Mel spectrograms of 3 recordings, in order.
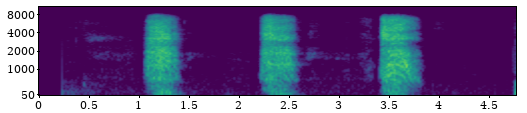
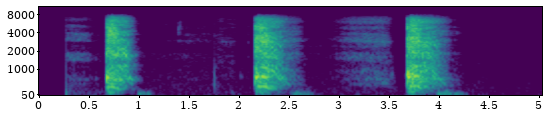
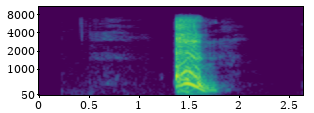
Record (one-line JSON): {"exhalation_length": "4.8 s", "exhalation_amplitude": 21808, "exhalation_signal_mean_std_ratio": 0.35, "three_cough_length": "5.0 s", "three_cough_amplitude": 30271, "three_cough_signal_mean_std_ratio": 0.31, "cough_length": "2.6 s", "cough_amplitude": 30633, "cough_signal_mean_std_ratio": 0.31, "survey_phase": "beta (2021-08-13 to 2022-03-07)", "age": "45-64", "gender": "Female", "wearing_mask": "No", "symptom_none": true, "smoker_status": "Never smoked", "respiratory_condition_asthma": false, "respiratory_condition_other": false, "recruitment_source": "REACT", "submission_delay": "1 day", "covid_test_result": "Negative", "covid_test_method": "RT-qPCR"}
